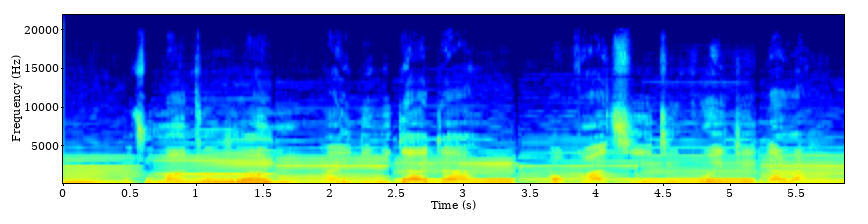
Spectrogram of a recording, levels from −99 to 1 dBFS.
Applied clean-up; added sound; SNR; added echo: none; Bowed string instrument; -1 dB; none.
